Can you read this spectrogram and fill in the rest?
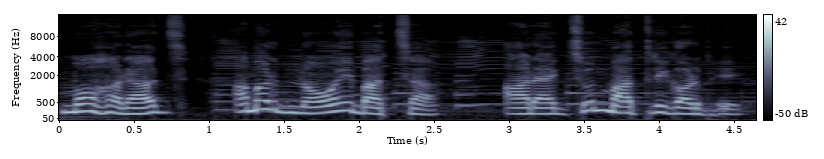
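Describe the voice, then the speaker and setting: A woman's voice: on the low side, lively intonation, slow, darkish tone, pitched below the performer's own voice. A woman voicing a humble, repentant man who pleads, in a cartoon devotional story. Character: repentant male sinner, humble, desperate devoted father. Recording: music bed under the voice.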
